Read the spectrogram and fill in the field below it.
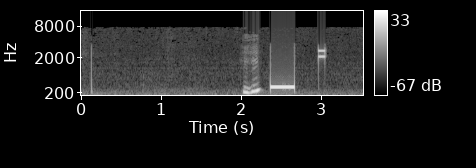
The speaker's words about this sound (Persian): یک خواهر ما تماس گرفته بودن اما متاسفانه که تماسشان قطع شد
